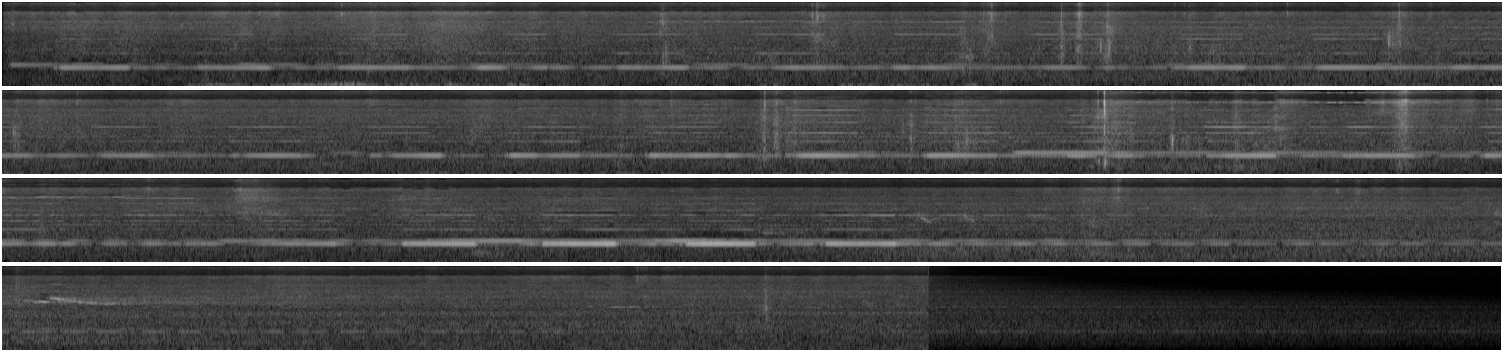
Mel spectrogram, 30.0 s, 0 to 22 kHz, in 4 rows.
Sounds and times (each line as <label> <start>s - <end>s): alarm or signal sounds out of an empty building 0.0s - 27.2s
rising wind 0.0s - 27.2s
explorer walks 0.0s - 23.4s
bird chirps cautiously 0.1s - 24.3s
